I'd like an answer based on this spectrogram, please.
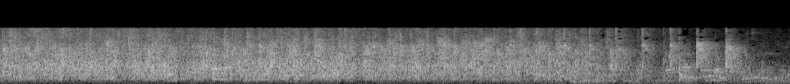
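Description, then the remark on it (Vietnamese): An audience at a performance applauds the singers steadily, a dense wash of many hands clapping at once, loud and sustained before it thins slightly toward the end, with a few voices mixed in. “Xin quý vị một lần nữa một tràng pháo tay.”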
